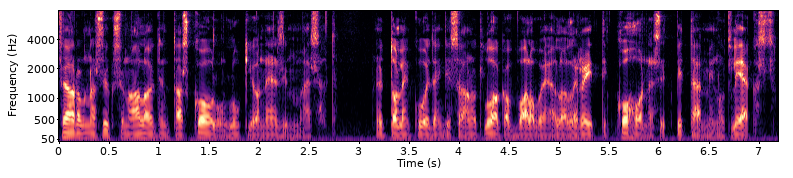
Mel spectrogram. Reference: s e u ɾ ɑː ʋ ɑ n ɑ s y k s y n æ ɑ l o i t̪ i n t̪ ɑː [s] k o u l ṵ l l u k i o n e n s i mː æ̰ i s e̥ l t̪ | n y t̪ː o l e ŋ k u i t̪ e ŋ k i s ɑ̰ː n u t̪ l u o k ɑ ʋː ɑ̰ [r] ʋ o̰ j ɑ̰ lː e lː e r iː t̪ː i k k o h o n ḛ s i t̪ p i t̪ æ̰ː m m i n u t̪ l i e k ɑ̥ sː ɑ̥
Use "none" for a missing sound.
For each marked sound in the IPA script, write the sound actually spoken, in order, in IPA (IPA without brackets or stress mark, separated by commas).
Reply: s, l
